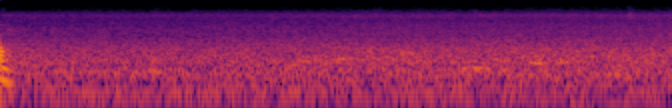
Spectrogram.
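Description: Heavy rainstorm pouring down steadily, a dense, even roar of rainfall with constant intensity and no distinct individual drops.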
